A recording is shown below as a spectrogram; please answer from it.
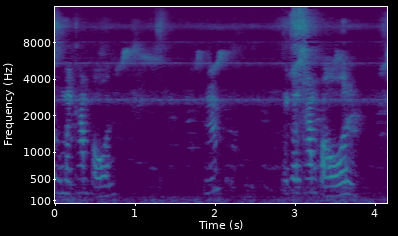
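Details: Young monkey Yoko crying loudly after being bitten by his brother Koko, a hybrid monkey: two bursts of wavering, harmonic wails near the start and the end, with insect chirps in the background.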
